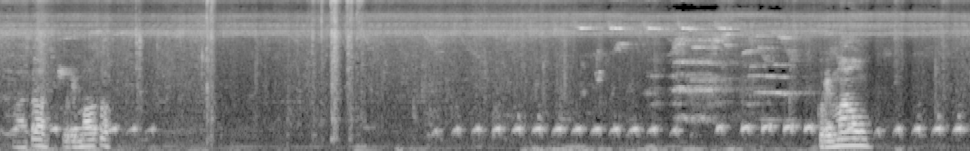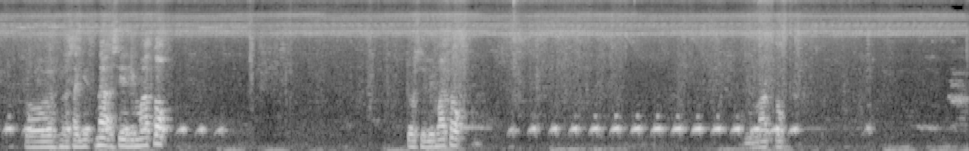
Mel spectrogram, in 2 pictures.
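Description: A cloth cover rustles against a bird cage.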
